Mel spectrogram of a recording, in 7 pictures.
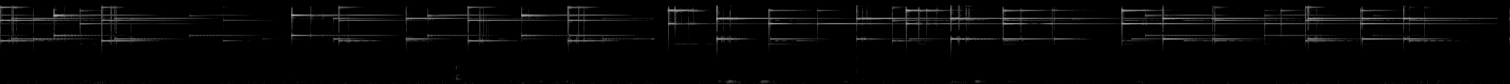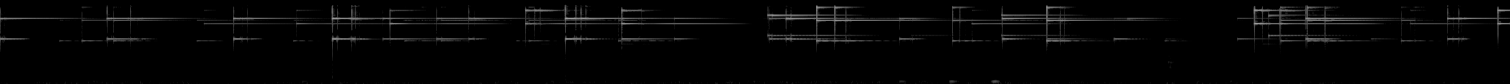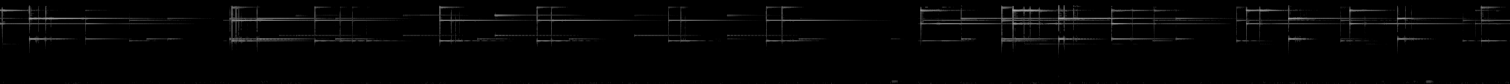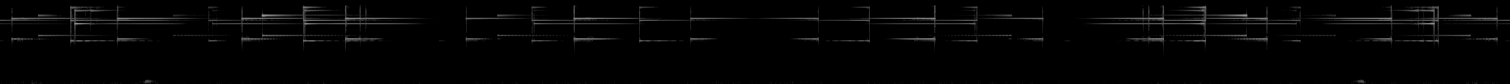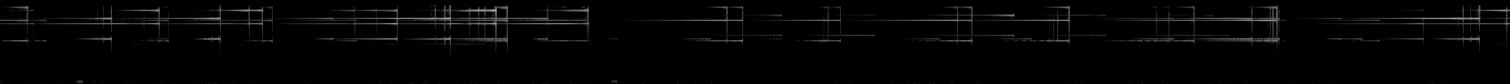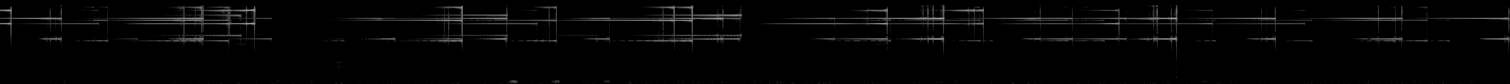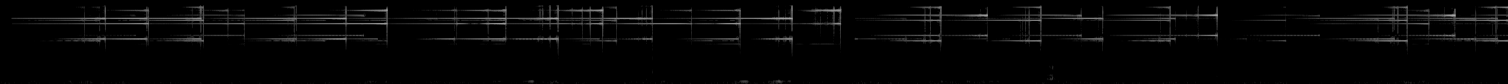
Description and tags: Metal Windchime (Plain) - A MakeNoise Morphagene Reel
A plain recording of a high-pitched, metal windchime. The reel is divided into two, long halves: one with the sound playing forwards and one with it playing in reverse. This means I can easily switch from forward to reverse without tuning issues, simply by applying CV to the Morphagene's 'Slide' control.
chime, spell, morphagene, wind-chime, mgreel, chiming, reel, windchime, sparkly, ring, jingle, ringing, sparkle, makenoise, tinkle, ting, bell, tinkling, clang, ping, metallic, chimes, ding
